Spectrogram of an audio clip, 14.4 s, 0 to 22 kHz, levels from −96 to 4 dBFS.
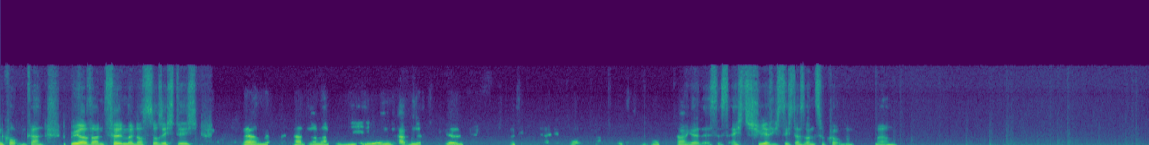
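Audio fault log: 2.66–4.97 s, 5.14–5.97 s, 6.19–8.51 s, speech suppressed in double talk: the speech sinks and breaks up, by about 20 dB at first and about 30 dB later. The likely cause is an echo canceller that confused overlapping near-end talk with echo and attenuated both.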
